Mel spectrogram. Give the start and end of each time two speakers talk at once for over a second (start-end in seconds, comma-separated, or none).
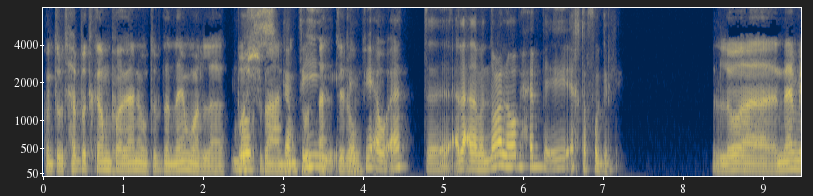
2.4-4.0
